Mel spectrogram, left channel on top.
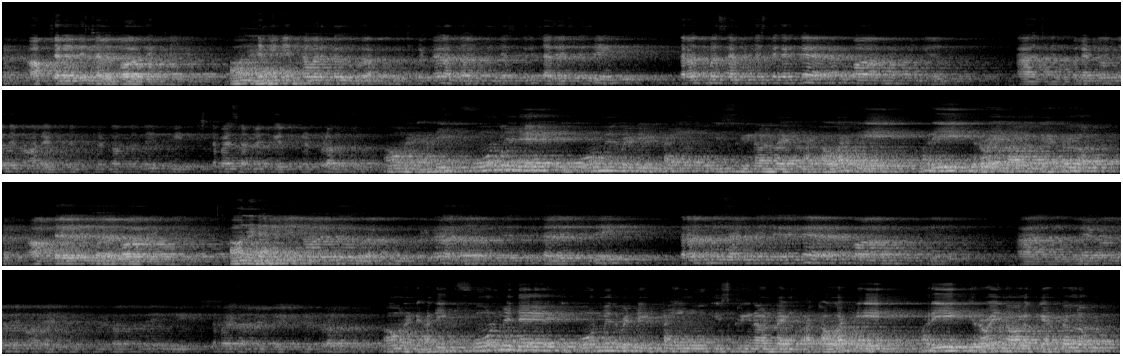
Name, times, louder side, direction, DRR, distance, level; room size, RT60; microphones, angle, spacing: voice 1, 0.2-1.9 2.5-6.1 6.8-9.4 10.1-14.8 16.2-16.5, left 1 dB, 70° left, -1 dB, 6.7 m, -29 dB
voice 2, 2.3-2.7 15.0-20.0 20.3-22.0, right 1 dB, 70° right, -3 dB, 4.9 m, -24 dB
23.5 x 18.0 x 8.9 m, 2.8 s
head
